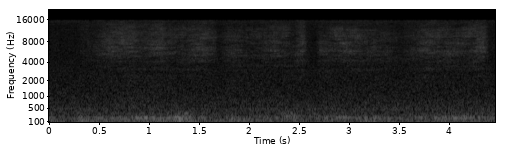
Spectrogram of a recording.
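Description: Fingertips and short nails tap and scratch across the glossy printed hard cardboard cover of a closed, solid A5-size spiral notebook with metal coil binding, lying flat on a table. The result is a quiet, continuous bright scratching and rubbing hiss over a low, steady hum, with no separate taps standing out.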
